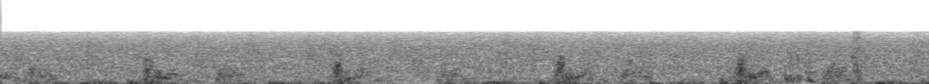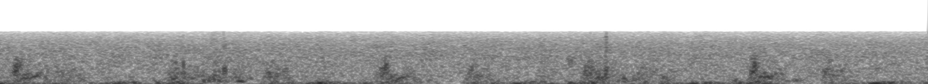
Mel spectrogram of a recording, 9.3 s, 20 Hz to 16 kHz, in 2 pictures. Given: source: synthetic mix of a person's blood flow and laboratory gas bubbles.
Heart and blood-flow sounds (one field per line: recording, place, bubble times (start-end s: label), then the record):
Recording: Doppler ultrasound of blood flow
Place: precordium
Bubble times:
3.91-4.11 s: bubbles
4.25-4.35 s: bubbles
5.53-5.92 s: bubbles
7.47-7.53 s: bubbles
7.57-7.88 s: bubbles
7.95-8.04 s: bubbles
From the record:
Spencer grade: 2 (many but less than half of the cardiac periods contain bubble signals, singularly or in groups)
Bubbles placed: anywhere in the cardiac cycle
